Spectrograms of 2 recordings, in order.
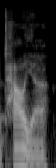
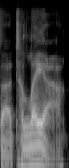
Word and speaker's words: Talea: Because oh gosh, I have to say her name right because I kept calling her Talia, but her name is Talea.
